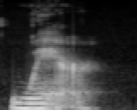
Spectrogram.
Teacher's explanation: They both have the as in red vowel sound going into the Where, where. And you don't hear that H at all in W-H-E-R-E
